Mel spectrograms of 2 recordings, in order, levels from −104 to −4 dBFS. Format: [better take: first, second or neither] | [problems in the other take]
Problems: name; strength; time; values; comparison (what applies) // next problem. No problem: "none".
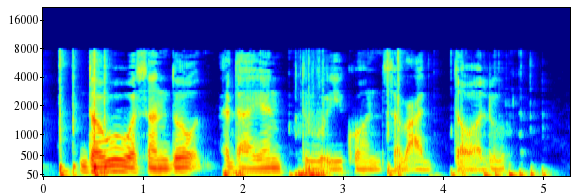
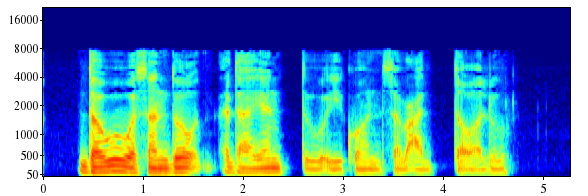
second | noise reduction (classical method log-MMSE)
